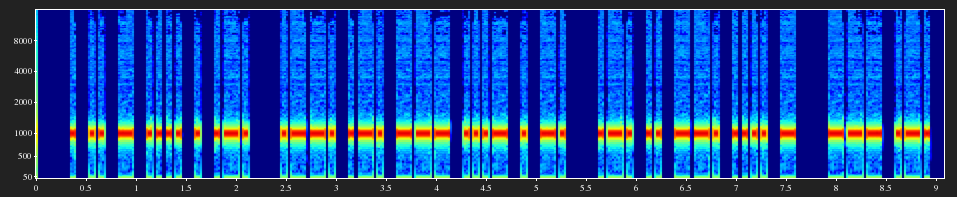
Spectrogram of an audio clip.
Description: Morse code, heard as a keyed tone, about 25 wpm, 1000 Hz. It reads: EITHER PROVEN RIGHT OR
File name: qotdfiles / 25wpm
